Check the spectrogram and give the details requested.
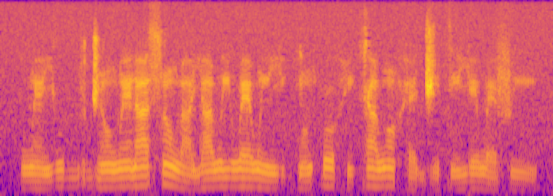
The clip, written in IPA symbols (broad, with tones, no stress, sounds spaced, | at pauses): w ɛ̃˨ j u˧ b u˧ d͡ʒ ɔ̃˧ w ɛ̃˦ ɾ a˦ s ɔ̃˦˨ w a˨ j a˧ w i˧ w ɛ˧ w ĩ˨ j i˨ k͡p ɔ̃˨˦ k͡p o˦˨ h i˨˦ k a˦ w ɔ̃˦˨ h ɛ˨ d͡ʒ i˨ t i˨˦ j e˧ w ɛ˨ f i˨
